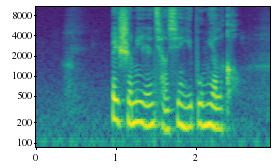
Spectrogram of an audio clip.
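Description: A young woman speaks firmly and clearly, close by.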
